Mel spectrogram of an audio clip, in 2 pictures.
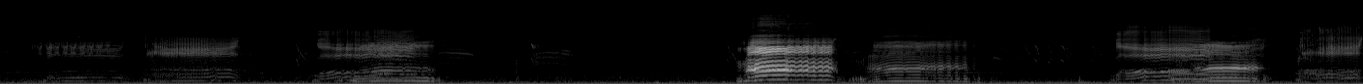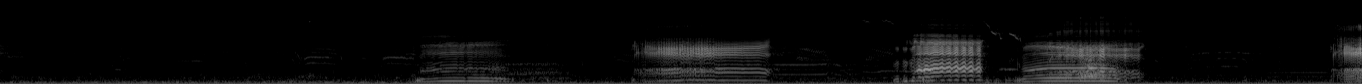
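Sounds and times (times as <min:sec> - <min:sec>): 
sheep bleating: 0:00.3 - 0:02.4, 0:03.1 - 0:04.7, 0:07.4 - 0:09.8, 0:11.2 - 0:13.7, 0:17.7 - 0:18.8, 0:20.0 - 0:21.9, 0:22.5 - 0:25.2, 0:26.9 - 0:27.2.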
